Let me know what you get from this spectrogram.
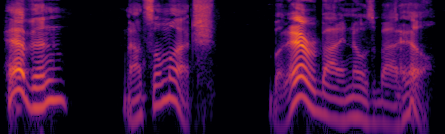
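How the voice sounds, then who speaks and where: A man's voice: fairly high pitch, wildly swooping pitch, a little slow, fairly bright tone, no echo, clean studio sound, full character voice. A man voicing an easygoing good old boy from Mississippi, a spacefaring mentor with a folksy Southern drawl, in a science fiction audiobook. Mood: boisterous.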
